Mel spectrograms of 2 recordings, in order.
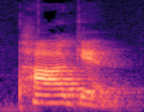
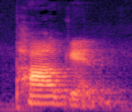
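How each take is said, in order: The two takes are said the same way.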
